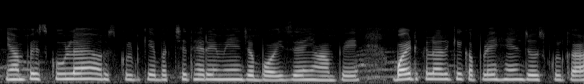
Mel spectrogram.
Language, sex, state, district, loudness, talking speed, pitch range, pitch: Hindi, female, Chhattisgarh, Raipur, -20 LUFS, 255 wpm, 215-245 Hz, 225 Hz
